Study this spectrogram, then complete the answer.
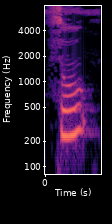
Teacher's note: سا کو نرمی سے ادا کریں گے، ایک الف کے برابر لمبا کریں گے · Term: واو مدہ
